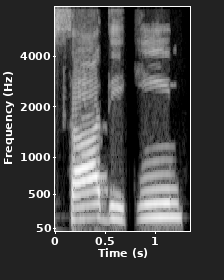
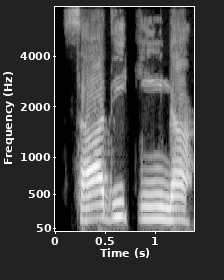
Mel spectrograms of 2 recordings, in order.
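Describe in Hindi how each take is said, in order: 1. शब्द का अंत व्यंजन ध्वनि से होता है। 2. शब्द का अंत स्वर ध्वनि से होता है। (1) "थोड़ा सा ठहराव जो है, वक्फ जो है वो कायम करके" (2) "ना जब आ गया तो इसका मतलब है फिर कि हम रुके बगैर ही अगली आयत को आगे शुरू कर रहे होंगे"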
